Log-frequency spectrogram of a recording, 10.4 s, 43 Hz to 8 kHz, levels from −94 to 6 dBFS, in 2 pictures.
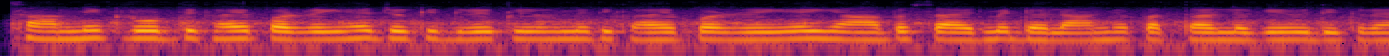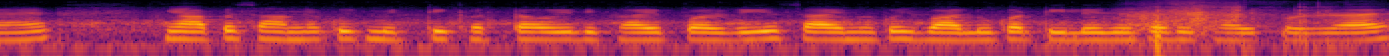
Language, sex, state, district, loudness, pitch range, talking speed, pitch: Hindi, female, Bihar, Sitamarhi, -20 LUFS, 195-215 Hz, 290 wpm, 205 Hz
